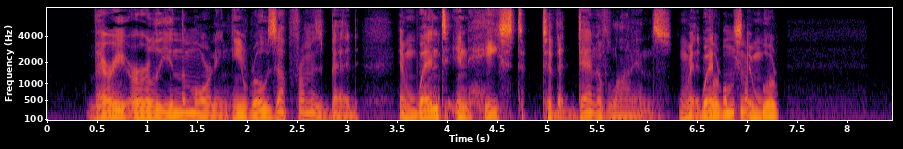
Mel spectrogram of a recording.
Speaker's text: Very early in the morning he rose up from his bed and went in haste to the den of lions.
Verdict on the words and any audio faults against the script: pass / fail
fail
